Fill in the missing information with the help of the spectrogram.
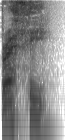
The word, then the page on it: breathy: British English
